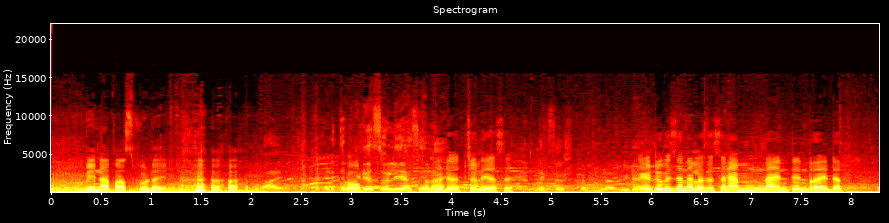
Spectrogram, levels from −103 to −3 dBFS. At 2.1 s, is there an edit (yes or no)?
yes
